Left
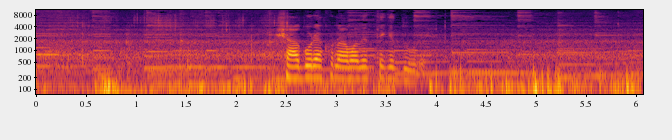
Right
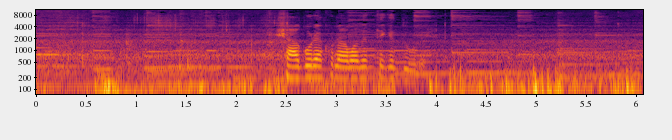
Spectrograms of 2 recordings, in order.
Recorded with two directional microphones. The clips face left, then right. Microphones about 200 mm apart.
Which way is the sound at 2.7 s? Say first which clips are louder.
Left 1 dB; centre (ahead or behind).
